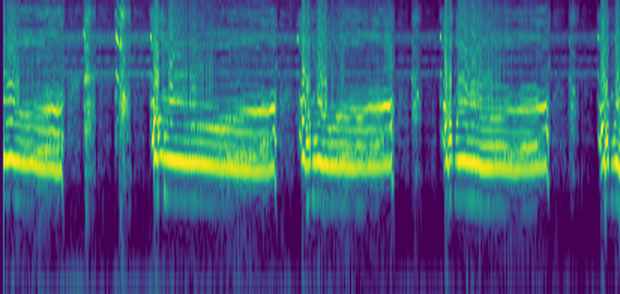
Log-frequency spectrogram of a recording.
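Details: A Bluetick Coonhound bays treed during a coon hunt, each bark a long, mournful, slightly falling bawl lasting over a second, repeated in steady succession.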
